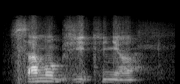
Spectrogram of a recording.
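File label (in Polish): "samobzitna", Kurpie dialect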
